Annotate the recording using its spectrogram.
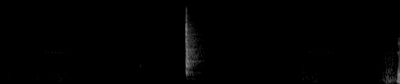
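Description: A single sharp click about two seconds in as the MFJ-4275MV switching power supply is switched on; otherwise near silence.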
